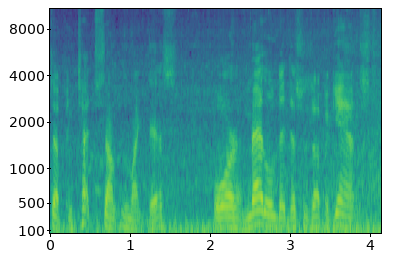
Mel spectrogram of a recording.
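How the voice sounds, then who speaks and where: A fairly quick, American-accented delivery with ordinary pitch variation over noticeable background noise. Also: man. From Florida, US. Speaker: vlogger. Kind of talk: casual walking vlog narration. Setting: outdoors, walking in neighborhood. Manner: conversational, with fillers.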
